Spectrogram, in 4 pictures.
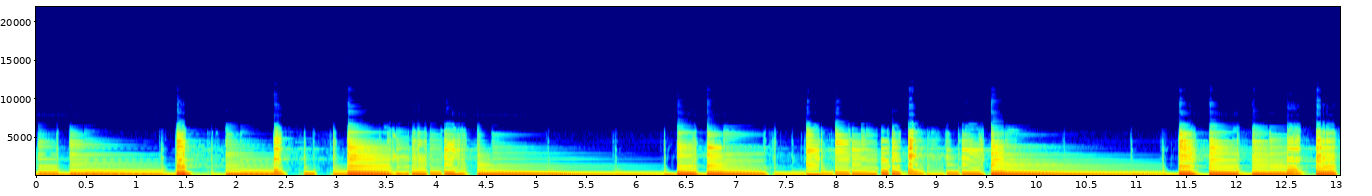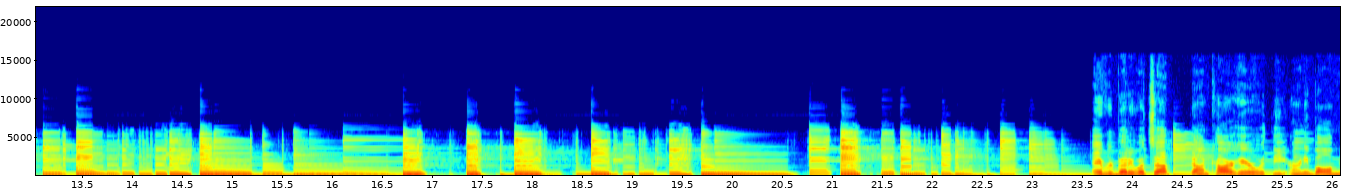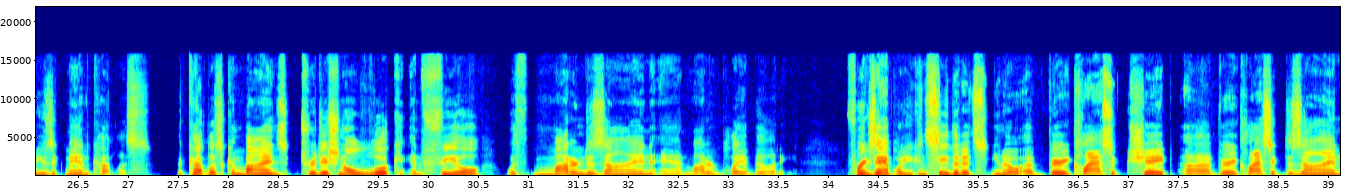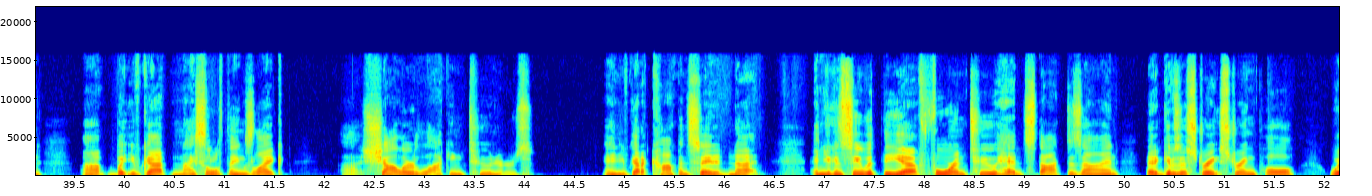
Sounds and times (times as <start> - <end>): Electric guitar: 0.0 - 25.8
Speech: 23.6 - 33.6, 34.2 - 41.6, 42.2 - 44.1, 44.8 - 52.1.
